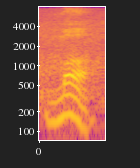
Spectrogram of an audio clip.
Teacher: ma, is a bilabial sound and it is nasal. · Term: nasal sounds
